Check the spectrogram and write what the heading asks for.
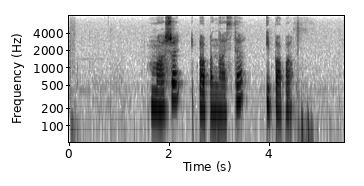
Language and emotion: Russian, neutral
